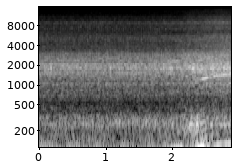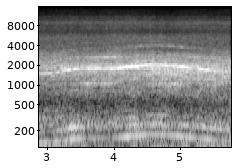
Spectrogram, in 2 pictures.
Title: Mercedes-Benz c250 strange engine noises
